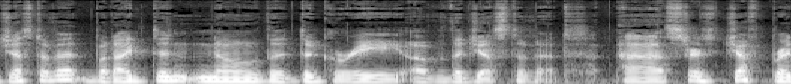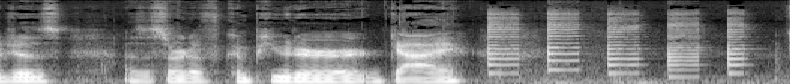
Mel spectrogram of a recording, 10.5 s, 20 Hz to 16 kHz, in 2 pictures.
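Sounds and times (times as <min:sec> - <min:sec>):
speech: 0:00.0 - 0:08.4
timer alarm beeping: 0:08.5 - 0:10.4.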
